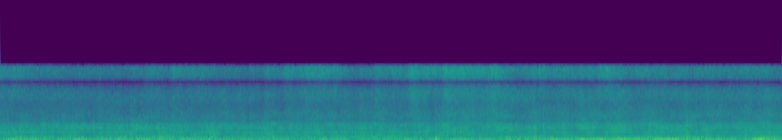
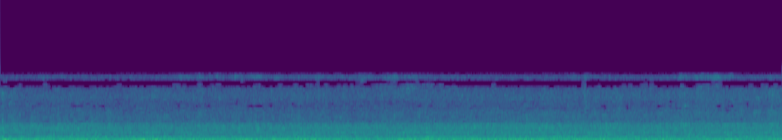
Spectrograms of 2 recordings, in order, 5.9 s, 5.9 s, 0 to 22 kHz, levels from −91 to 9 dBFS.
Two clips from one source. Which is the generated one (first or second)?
first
